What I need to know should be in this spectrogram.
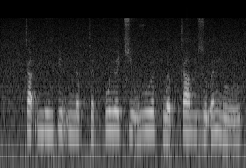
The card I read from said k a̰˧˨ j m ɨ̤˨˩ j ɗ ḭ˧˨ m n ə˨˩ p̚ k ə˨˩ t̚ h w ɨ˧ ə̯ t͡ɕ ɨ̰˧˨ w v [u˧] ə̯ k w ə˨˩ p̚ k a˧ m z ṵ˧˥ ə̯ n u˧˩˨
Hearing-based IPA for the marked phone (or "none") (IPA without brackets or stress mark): u˧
